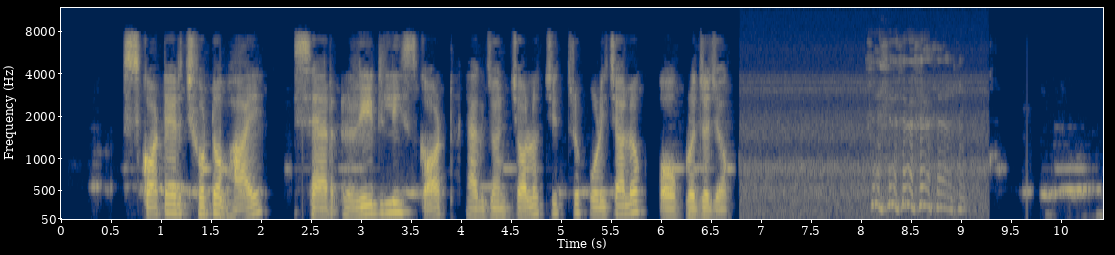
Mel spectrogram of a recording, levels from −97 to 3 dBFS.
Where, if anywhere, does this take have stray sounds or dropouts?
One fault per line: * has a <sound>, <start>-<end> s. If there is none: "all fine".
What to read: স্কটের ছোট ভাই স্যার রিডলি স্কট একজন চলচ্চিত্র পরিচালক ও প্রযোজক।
* has a laugh, 8.0-9.1 s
